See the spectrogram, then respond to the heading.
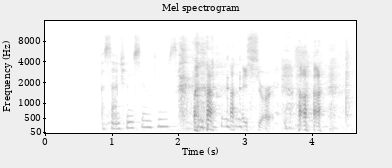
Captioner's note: Adamus chuckles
